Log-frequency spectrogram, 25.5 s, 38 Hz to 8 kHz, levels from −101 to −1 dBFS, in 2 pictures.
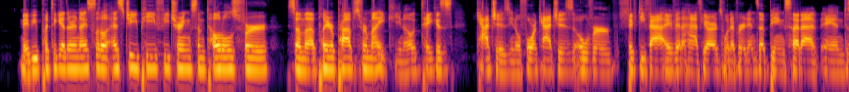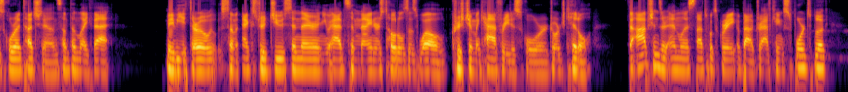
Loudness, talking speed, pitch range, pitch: -17 LUFS, 190 wpm, 120-140 Hz, 130 Hz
